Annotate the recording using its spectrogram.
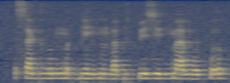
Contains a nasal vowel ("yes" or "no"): yes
